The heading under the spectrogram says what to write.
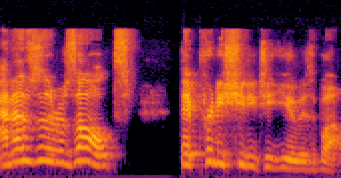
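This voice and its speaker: A woman's animated voice with an Australian accent, at a fairly quick pace with ordinary pitch variation, over a quiet background. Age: 30s. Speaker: podcast host and confidence coach. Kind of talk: solo podcast rant.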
